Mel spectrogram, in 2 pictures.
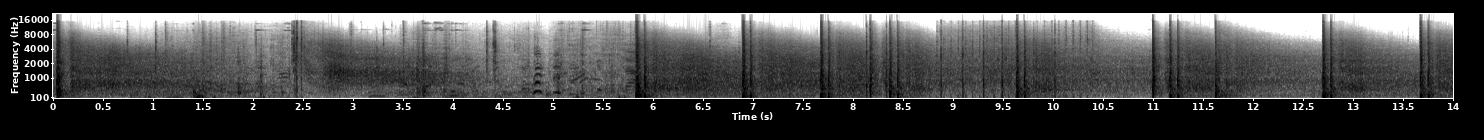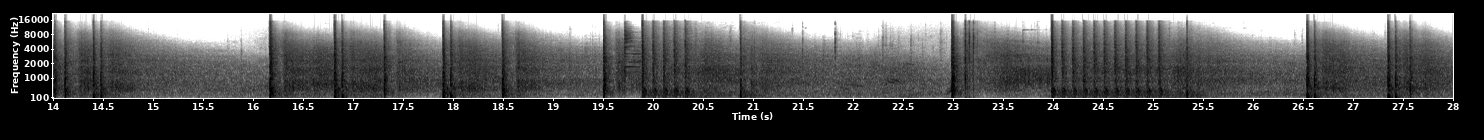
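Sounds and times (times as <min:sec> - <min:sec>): machine gun firing with echo: 0:05.8 - 0:12.1, 0:19.5 - 0:21.4, 0:23.0 - 0:25.8.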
